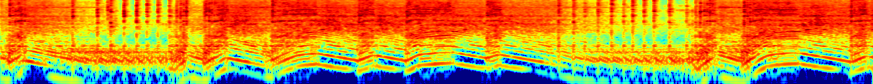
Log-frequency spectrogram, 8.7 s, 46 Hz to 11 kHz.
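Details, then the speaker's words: Poulan Wood Shark small two-stroke chainsaw, 14-inch bar, after no-start diagnosis: revs surge up and down unevenly, hunting and blubbering; running rough, owner suspects it is a little flooded. "she's a little floody for some reason"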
